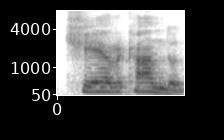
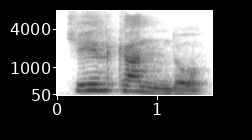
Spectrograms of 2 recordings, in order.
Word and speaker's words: cercando: The reason for that is we don't want the first syllable to rhyme with chair in English, right? Cercando, that's what English speakers will do. It's che, E, A, O. Cercando.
